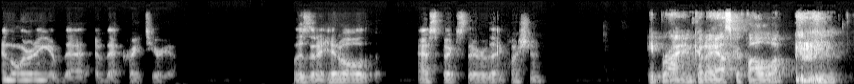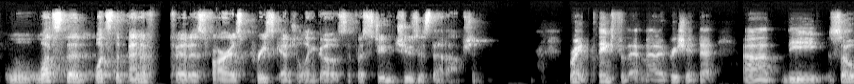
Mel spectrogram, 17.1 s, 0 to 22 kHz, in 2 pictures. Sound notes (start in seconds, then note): 7.9 clears throat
